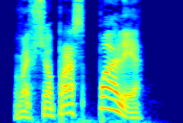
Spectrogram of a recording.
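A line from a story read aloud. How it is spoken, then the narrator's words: Irritated barking. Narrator (Russian): Раздраженно рявкнул за спиной куклы профессор Плёсинг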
